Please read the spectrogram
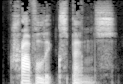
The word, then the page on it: travel expense: British English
